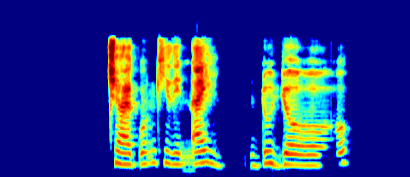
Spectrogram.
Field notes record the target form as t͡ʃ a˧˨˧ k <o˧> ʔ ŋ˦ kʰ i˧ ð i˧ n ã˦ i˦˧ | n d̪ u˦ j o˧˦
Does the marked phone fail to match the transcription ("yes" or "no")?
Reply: yes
